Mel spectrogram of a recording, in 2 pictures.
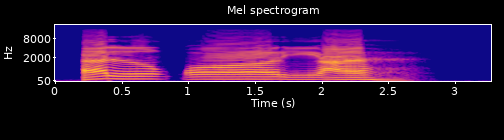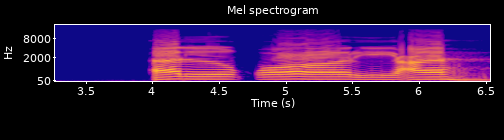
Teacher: Apa itu alif lam qamariyah? Yaitu alif lam yang kita tuliskan dan kita baca suara lamnya dengan jelas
